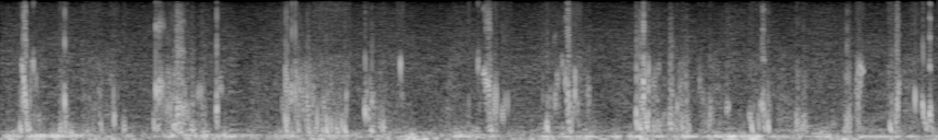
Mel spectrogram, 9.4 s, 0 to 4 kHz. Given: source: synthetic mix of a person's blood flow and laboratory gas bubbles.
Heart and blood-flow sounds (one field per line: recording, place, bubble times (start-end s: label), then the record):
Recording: Doppler ultrasound of blood flow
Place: subclavian vein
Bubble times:
0.17-0.41 s: bubbles
0.58-0.69 s: bubbles
0.81-1.04 s: bubbles
1.10-1.17 s: bubbles
1.21-1.28 s: bubbles
1.50-2.06 s: bubbles
2.12-2.25 s: bubbles
2.81-3.50 s: bubbles
3.61-3.86 s: bubbles
3.96-4.04 s: bubbles
4.67-4.69 s: bubbles
4.75-5.11 s: bubbles
5.42-5.81 s: bubbles
5.86-5.90 s: bubbles
6.33-6.91 s: bubbles
6.97-7.14 s: bubbles
7.24-7.32 s: bubbles
7.47-7.72 s: bubbles
7.94-8.09 s: bubbles
8.43-8.64 s: bubbles
8.87-9.01 s: bubbles
9.11-9.36 s: bubbles
From the record:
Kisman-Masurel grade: 243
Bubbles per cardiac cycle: several, 3 to 8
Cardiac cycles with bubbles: 100%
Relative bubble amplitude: loud (0.450 to 0.775)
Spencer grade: 3 (all of the cardiac periods contain showers or single bubble signals, but not dominating or overriding the cardiac motion signals)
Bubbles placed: anywhere in the cardiac cycle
